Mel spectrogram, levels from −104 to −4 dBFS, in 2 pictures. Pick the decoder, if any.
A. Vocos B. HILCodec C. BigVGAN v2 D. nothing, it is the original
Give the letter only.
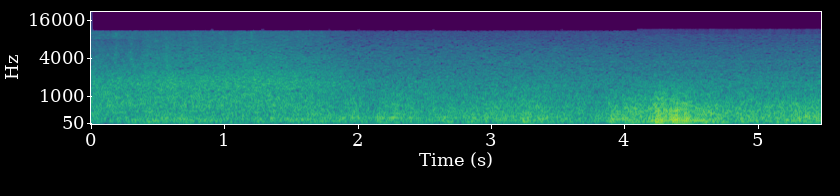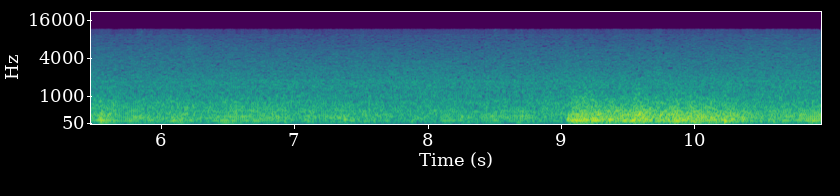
A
